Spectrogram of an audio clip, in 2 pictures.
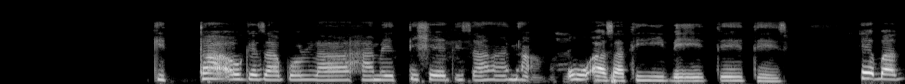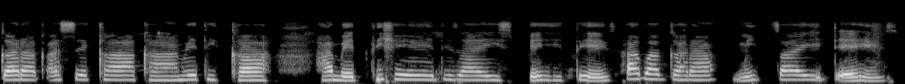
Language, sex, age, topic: Gamo, male, 25-35, government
